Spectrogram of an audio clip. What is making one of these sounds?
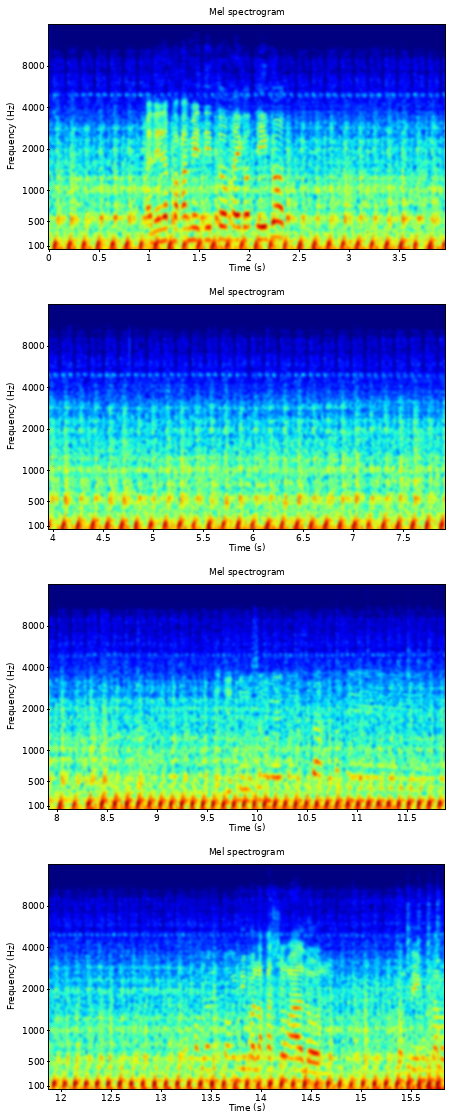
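A man calls out briefly nearby over the engine.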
